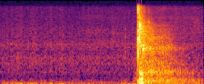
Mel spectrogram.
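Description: Near silence, broken about one and a half seconds in by a short, quick intake of breath close to the microphone that fades away quickly.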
